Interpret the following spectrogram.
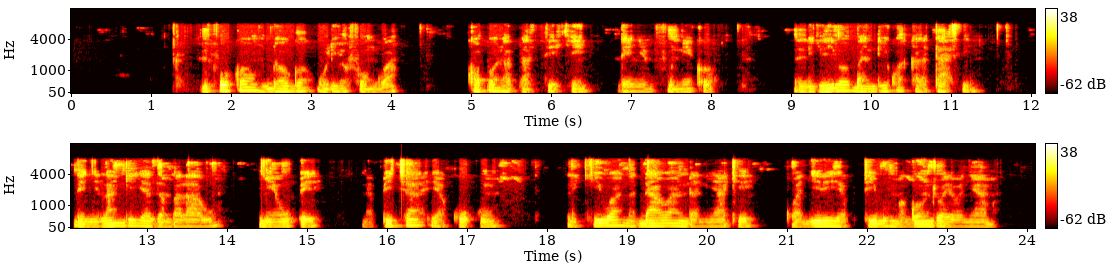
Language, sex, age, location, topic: Swahili, male, 25-35, Dar es Salaam, agriculture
